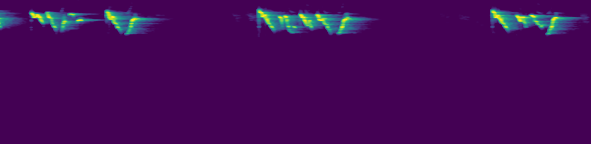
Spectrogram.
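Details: White-eye (dakun) singing gacor ngalas song as a tutor recording for other white-eyes: three fast-tumbling phrases of shrill downslurred whistles, each lasting about a second, separated by pauses of a second or more.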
